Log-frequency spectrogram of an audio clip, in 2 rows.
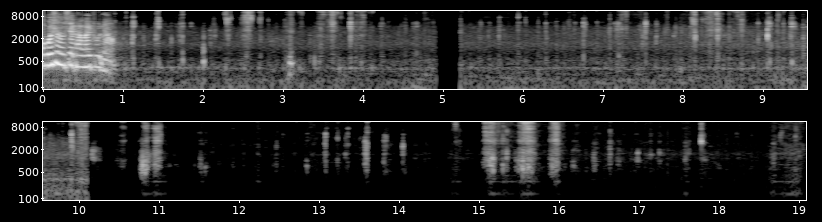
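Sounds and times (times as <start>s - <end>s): wet chewing: 0.4s - 19.0s
low hum: 0.8s - 10.1s.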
